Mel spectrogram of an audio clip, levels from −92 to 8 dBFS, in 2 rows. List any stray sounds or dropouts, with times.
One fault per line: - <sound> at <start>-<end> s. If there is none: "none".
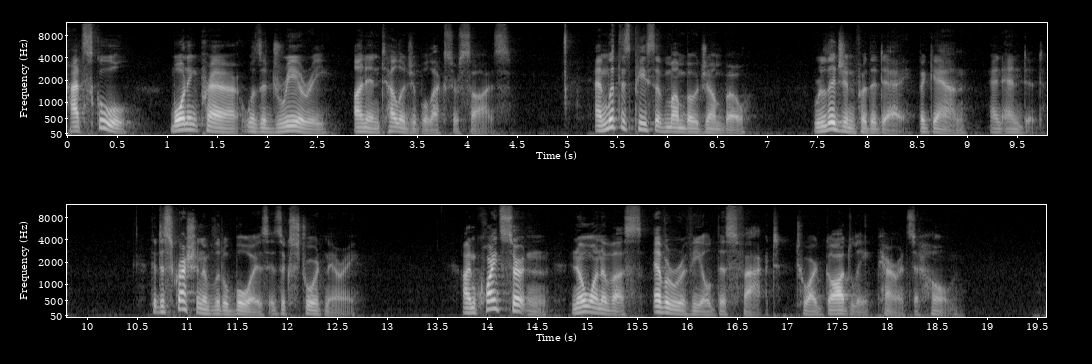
none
